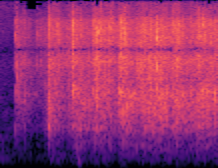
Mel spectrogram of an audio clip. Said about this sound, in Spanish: Un aplauso para él.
